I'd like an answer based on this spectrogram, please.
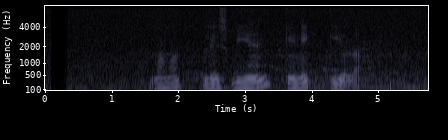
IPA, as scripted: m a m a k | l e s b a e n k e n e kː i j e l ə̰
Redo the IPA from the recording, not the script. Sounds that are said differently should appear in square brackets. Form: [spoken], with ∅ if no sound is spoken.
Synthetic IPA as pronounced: m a m a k | l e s b [i] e n k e n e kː i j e l [a̰]

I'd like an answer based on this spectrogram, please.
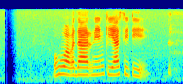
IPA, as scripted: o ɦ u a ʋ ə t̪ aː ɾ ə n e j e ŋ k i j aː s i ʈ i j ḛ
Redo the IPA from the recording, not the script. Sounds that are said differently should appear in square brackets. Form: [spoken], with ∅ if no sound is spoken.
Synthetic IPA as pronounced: o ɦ u a ʋ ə [d̪] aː ɾ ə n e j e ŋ k i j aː s i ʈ i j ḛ

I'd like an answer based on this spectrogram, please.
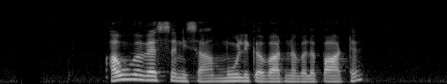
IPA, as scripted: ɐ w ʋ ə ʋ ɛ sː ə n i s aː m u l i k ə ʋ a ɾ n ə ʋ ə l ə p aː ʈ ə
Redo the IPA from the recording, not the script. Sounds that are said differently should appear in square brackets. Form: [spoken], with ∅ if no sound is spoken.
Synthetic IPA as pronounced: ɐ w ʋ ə ʋ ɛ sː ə n i s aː m [uː] l i k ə ʋ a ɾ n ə ʋ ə l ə p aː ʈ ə

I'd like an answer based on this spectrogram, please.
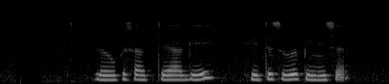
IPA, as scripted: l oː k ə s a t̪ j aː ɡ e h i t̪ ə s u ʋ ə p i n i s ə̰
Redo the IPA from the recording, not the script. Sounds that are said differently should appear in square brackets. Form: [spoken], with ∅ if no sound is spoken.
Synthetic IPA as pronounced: l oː k ə s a t̪ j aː ɡ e h i t̪ ə s u ʋ ə p i n i s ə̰

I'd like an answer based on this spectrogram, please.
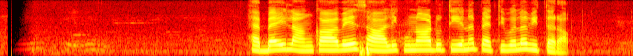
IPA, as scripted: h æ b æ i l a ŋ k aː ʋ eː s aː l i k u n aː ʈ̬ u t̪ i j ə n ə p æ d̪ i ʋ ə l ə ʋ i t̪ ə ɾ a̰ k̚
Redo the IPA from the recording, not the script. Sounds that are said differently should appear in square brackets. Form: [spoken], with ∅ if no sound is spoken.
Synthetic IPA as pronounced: h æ b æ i l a ŋ k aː ʋ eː s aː l i k u n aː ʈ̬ u t̪ i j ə n ə p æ [t̪] i ʋ ə l ə ʋ i t̪ ə ɾ a̰ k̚

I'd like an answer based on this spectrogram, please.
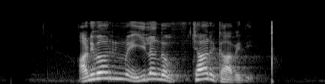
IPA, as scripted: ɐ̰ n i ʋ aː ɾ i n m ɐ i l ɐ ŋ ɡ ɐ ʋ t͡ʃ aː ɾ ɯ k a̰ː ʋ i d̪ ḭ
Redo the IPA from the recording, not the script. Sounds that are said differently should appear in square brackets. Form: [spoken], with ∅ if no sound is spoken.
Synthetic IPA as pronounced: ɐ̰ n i ʋ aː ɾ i n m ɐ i l ɐ ŋ ɡ ɐ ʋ t͡ʃ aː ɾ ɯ k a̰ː ʋ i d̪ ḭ

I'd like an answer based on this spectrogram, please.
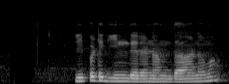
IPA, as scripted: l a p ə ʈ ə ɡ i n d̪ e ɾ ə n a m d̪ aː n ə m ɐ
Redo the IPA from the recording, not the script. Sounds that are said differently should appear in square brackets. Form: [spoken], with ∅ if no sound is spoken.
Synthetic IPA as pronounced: l [i] p ə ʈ ə ɡ i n d̪ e ɾ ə n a m d̪ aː n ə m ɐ

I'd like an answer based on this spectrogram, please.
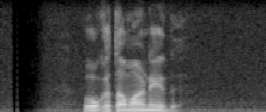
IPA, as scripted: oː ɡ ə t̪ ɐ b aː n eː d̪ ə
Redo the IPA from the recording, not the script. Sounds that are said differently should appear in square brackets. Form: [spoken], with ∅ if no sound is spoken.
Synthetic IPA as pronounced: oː [k] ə t̪ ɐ [m] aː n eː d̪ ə

